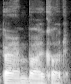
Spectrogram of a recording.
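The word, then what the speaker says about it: Baron Bigod: case nearest neighbor chief Baron be God by God banned by God by God I mean I haven't heard Johnny and Dulce pronounce it but I would pronounce it Baron by God he sarabande bygone was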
